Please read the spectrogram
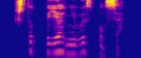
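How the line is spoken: Mumbled. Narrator (Russian): пробормотал

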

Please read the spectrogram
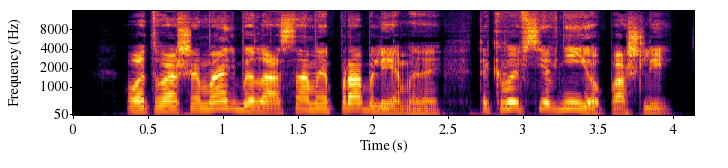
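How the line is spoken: Angry grumbling, old woman. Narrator (Russian): сердито ворчала бабушка

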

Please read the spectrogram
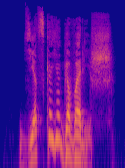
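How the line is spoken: Hissing. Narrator (Russian): практически прошипел Аймар

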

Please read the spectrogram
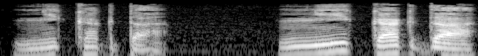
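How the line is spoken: Trembling voice. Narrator (Russian): произнесла дрожащим голосом

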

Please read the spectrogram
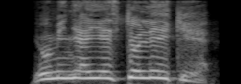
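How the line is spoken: Shouting. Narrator (Russian): закричал я

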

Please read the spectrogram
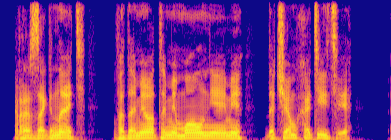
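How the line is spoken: Boss barking. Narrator (Russian): рявкнул начальник отдела

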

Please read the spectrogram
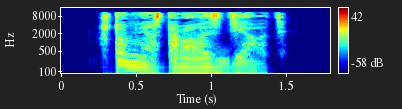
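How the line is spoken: Hiss. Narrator (Russian): прошипела Тина

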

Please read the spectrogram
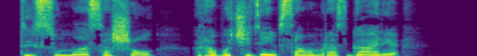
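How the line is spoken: Startled hiss. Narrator (Russian): Прошипела, когда Картер под юбку залез

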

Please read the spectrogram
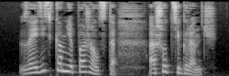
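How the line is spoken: Unusually dry, restrained. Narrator (Russian): проговорила Сеточкина непривычно сухо и сдержанно

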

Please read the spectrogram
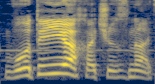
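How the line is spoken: Whirlwind growling. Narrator (Russian): рыкнул смерч

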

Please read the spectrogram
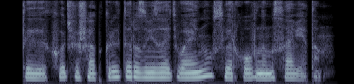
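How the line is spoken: Calm clarifying question. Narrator (Russian): спокойно уточнил Карпов

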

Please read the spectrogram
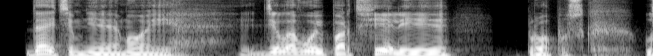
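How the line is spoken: Tired, swallowing nervously. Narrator (Russian): устало махнул бывший начальник секретной службы, неровно сглатывая слюну

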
